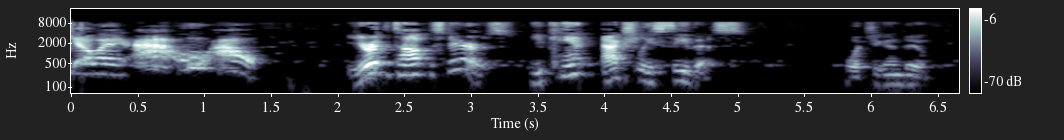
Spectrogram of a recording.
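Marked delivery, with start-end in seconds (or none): 0.0-1.4 very high, drawn-out, pained yelping cries. Narrating to the players, the speaker voices Seamus yelping and screaming. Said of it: "You hear him kind of yelping and screaming".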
